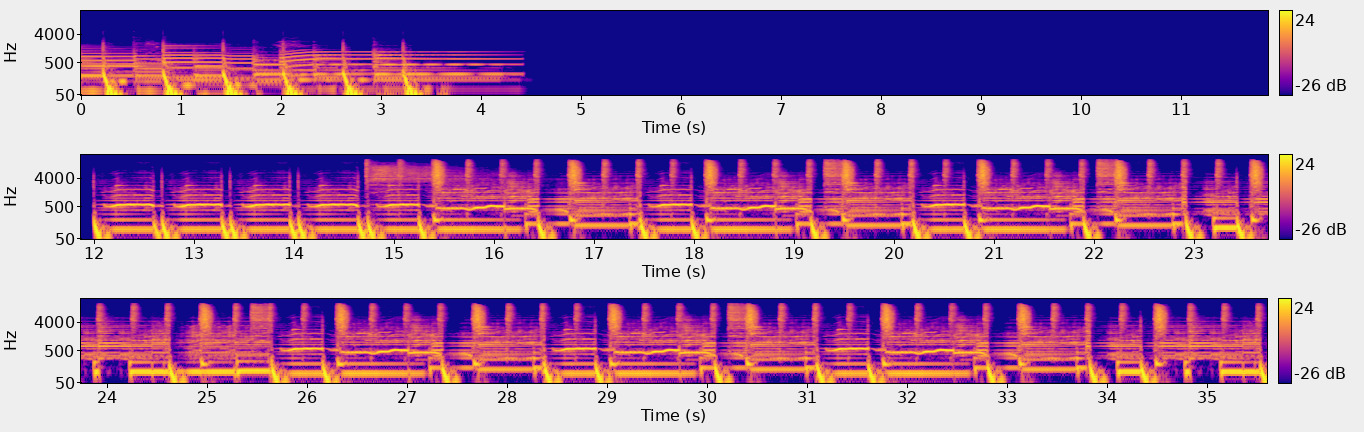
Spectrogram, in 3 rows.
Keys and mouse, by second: 0.2 b, 1.3 middle click, 2.0 b, 3.5 middle click, 4.2 b, 4.9 b, 7.3 right click, 7.8 middle click, 8.4-9.5 right drag, 10.5 click, 12.1-12.5 ], 12.6-14.9 drag, 15.3-19.1 drag, 20.1-21.2 middle drag, 21.2-22.9 drag, 23.7 middle click, 24.3 middle click, 25.0 click, 26.2 click, 27.2 ctrl+z, 28.7 middle click, 29.5-30.6 middle drag, 30.9 middle click, 31.5 shift+middle click, 31.9 middle click.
